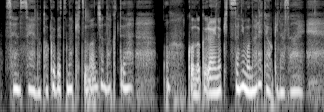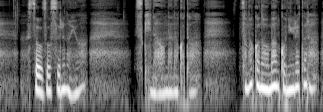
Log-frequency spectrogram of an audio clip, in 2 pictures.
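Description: Woman doing a bossy teacher lady, whispery and breathy, kinda mellow and dry close up. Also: fairly low pitch, no echo, heavily acted. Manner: soft whispered teasing, bossy. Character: teasing, domineering adult female teacher. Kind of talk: erotic ASMR roleplay.

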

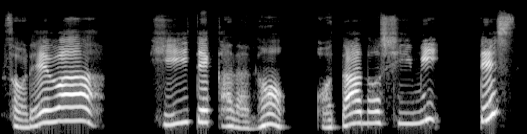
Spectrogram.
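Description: A woman's voice: high voice, expressive, takes it slowly, sharp tone, no echo, studio quality, exaggerated voice. A woman voicing a sweet, eager young maid-café hostess who speaks politely and dotingly. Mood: cheerful. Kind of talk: roleplay audio drama.

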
